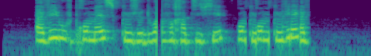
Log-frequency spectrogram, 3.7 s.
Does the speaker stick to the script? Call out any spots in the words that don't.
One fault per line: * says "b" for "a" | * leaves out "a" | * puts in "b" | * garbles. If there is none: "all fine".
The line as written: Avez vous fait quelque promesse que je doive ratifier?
* leaves out "fait quelque"
* garbles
